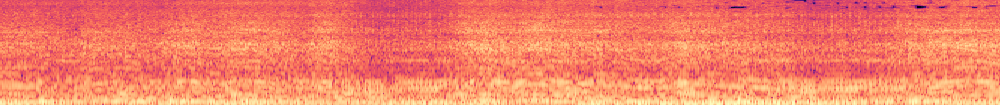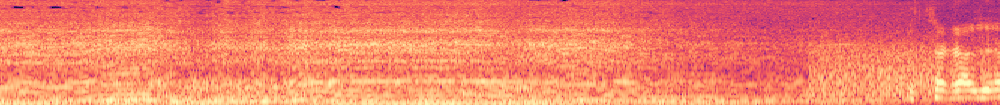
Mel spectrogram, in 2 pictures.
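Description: Chainsaw revving up and down over and over, its pitch rising and falling in waves, until it cuts off about nine seconds in.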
